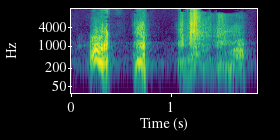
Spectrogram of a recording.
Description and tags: pulling jacket zipper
